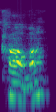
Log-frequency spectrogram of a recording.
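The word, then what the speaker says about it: kamma: The Sanskrit word karma, which is pronounced kama in Pali, the language of the Buddha, simply means action.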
